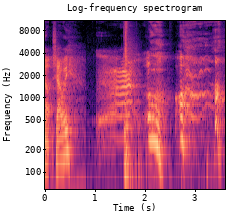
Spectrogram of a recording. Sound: grunting; laughing

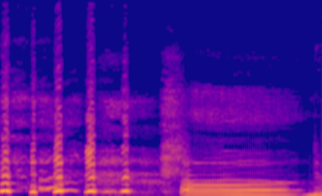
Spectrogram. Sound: laughing

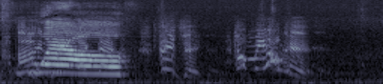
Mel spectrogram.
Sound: game audio

